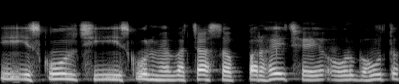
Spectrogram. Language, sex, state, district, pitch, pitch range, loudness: Maithili, female, Bihar, Supaul, 220 Hz, 205-235 Hz, -16 LUFS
